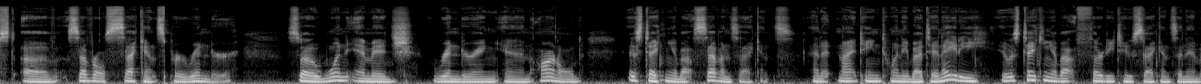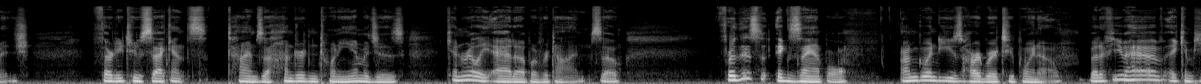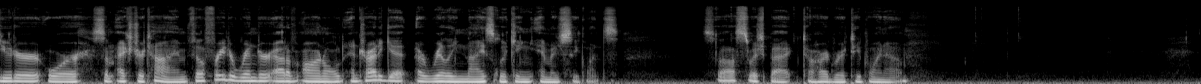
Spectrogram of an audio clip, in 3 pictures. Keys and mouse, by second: 31.2 click.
